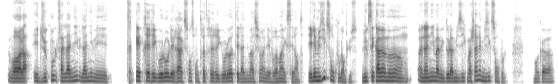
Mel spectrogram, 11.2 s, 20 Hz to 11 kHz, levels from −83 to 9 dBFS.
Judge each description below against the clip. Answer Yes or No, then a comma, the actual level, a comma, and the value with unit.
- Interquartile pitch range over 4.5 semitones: No, average, 2.9 semitones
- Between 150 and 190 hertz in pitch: No, medium, 140 Hz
